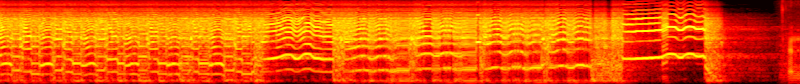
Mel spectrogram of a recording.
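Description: Unaccompanied electric guitar, a Gibson Les Paul Custom, playing a riff full of string bends with wide vibrato. Near the end it settles on one held bent note with vibrato, then stops.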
